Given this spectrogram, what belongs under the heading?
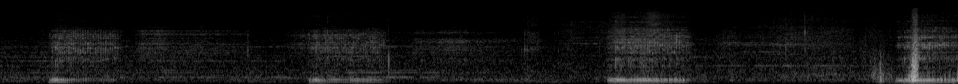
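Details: Irregular snorting snores from a sleeping dog, about 20 a minute, with faint room noise; snoring.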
